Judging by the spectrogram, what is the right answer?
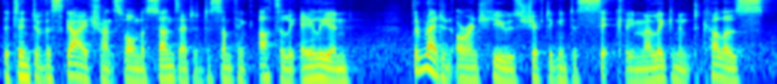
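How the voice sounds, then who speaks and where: Male narrator, low pitch, scripted first-person storytelling, audiobook reading. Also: steady tone, fairly quick, slight background noise. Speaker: audiobook reader.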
